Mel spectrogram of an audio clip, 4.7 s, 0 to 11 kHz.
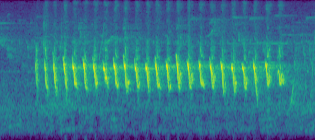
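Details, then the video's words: Lewin's honeyeater giving its signature rapid machine-gun call, about twenty loud, sharp notes in a steady rattle lasting nearly four seconds, heard often on an early-morning bird walk around 6 a.m. at a cemetery near Lake Samsonvale/Samford, south-east Queensland. "That's its signature machine gun call, which I heard a lot of today on this bird walk."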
